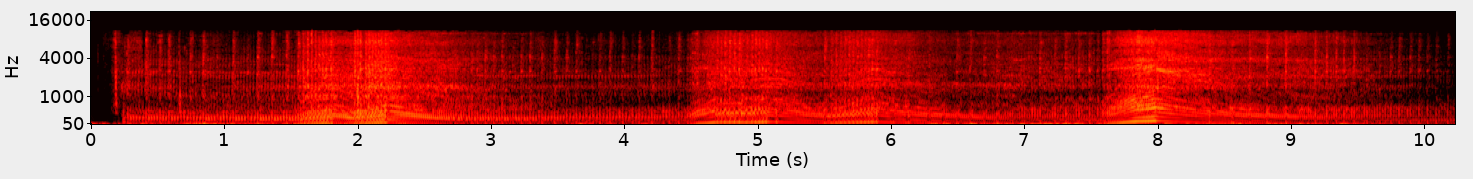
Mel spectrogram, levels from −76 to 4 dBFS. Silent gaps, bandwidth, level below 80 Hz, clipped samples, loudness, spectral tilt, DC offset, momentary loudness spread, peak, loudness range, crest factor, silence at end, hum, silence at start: none; 11.5 kHz; -48 dBFS; under 0.1%; -31 LUFS; -2 dB/octave; under 0.1%; 18 LU; -12 dBFS; 3 LU; 22 dB; 0 s; none; 0 s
